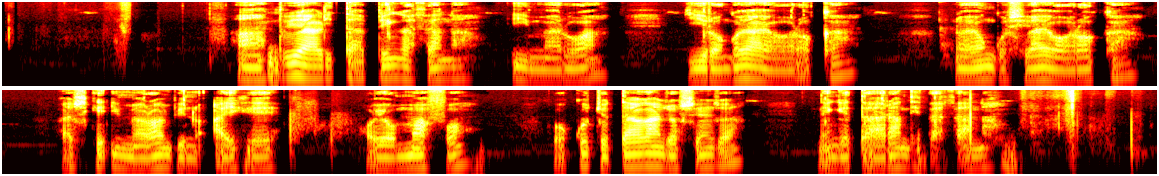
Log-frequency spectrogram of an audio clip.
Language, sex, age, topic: Oshiwambo, male, 25-35, finance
